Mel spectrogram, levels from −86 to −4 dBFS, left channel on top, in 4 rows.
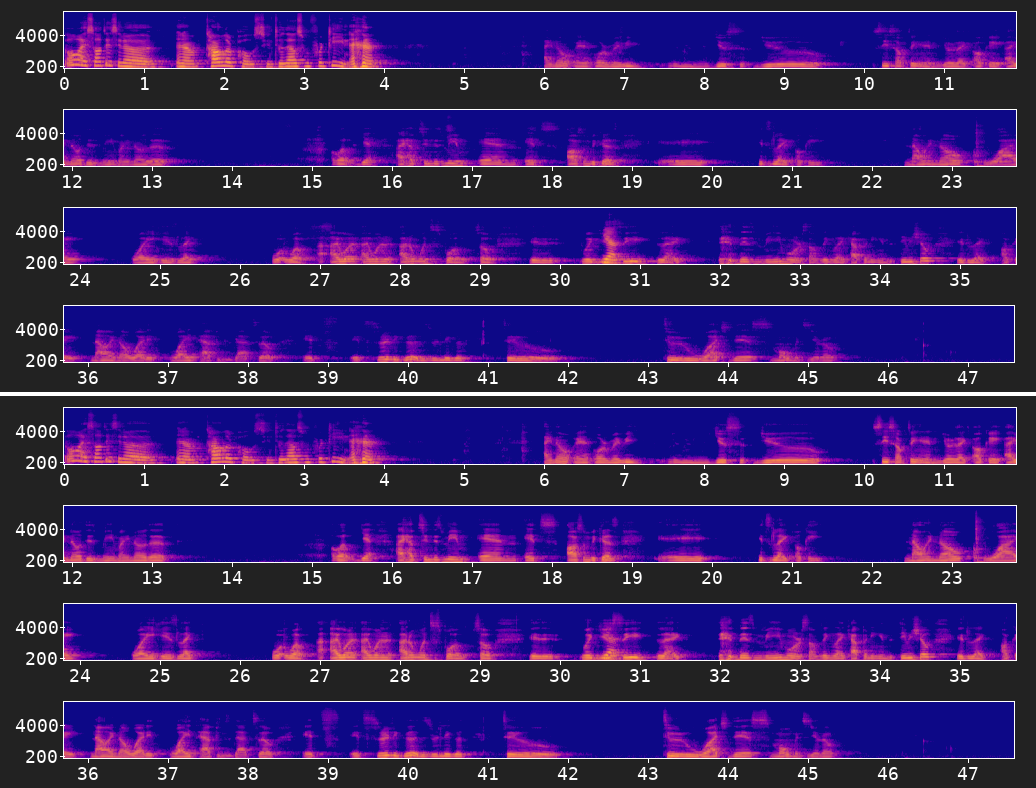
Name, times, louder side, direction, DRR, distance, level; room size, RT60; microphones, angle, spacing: voice 1, 0.0-3.9 30.5-30.7, left 4 dB, 45° left, 0.4 m, -31 dB
voice 2, 6.0-9.5 10.1-13.2 15.2-20.0 20.6-21.4 22.4-24.0 24.7-25.5 26.4-31.5 32.0-40.7 41.2-41.9 43.2-45.4, right 4 dB, 50° right, 0.3 m, -38 dB
9.7 x 8.3 x 2.4 m
head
